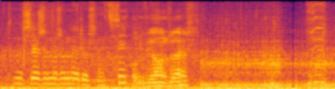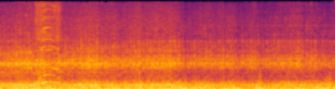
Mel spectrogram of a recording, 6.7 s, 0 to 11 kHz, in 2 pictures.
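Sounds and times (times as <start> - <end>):
speech: 0.1 - 2.2
motorboat engine on a river revving and accelerating: 2.0 - 6.6.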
